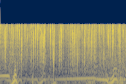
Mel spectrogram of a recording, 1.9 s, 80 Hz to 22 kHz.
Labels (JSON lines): {"label": "biophony, cascading saw", "recorder": "SoundTrap 600 or HydroMoth"}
